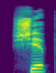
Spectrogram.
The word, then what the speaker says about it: ship: Ship has a short I sound, while sheep has a long E sound.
